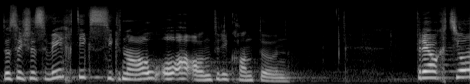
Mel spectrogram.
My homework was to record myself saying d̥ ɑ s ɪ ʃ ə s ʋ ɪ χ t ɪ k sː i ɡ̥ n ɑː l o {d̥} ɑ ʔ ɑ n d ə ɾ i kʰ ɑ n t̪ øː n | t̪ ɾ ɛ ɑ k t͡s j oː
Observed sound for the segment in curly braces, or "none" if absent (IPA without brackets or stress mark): none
